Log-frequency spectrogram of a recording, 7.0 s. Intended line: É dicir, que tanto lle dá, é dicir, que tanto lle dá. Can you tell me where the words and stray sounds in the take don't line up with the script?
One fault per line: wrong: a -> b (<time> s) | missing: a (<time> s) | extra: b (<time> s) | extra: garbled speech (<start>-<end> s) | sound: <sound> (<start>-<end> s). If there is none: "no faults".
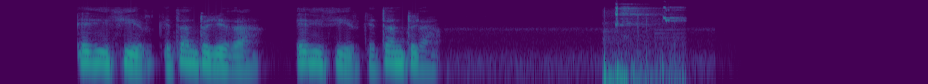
missing: lle (3.1 s)
sound: squeak (4.5-5.2 s)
